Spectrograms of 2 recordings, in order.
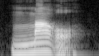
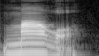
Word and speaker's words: mago: mago no estoy diciendo mango y tampoco estoy diciendo majo que muchas veces muchos alumnos aquí escuchan una jota pero no es realmente una jota mago malo no es como no w mago mago no llegó a cerrar del todo la glotis como mac go go a si no mago mago otra palabra puede ser negar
